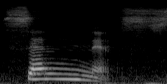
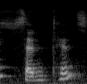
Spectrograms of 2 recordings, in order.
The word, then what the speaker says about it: sentence: In these words, the T is just gone. So here we have an NT, usually plus a vowel, and you're gonna say sentence. You can say sentence with a T, it's fine, but you're gonna hear native speakers when we're speaking quickly, you're gonna hear us completely cut out that T.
